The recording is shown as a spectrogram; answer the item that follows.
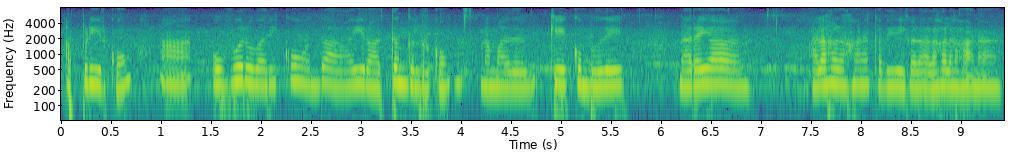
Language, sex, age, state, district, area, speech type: Tamil, female, 18-30, Tamil Nadu, Sivaganga, rural, spontaneous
